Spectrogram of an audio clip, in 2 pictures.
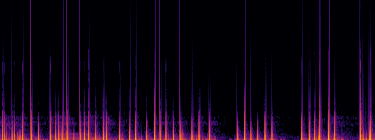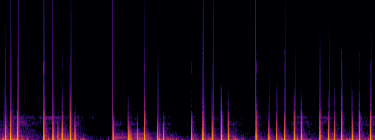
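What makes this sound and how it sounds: Long fingernails tap rapidly on a palm-sized, solid-looking, round light-colored wooden disc with visible wood grain, held close up. The short, dry, low-toned knocks come in quick bursts separated by brief pauses, with almost no ring after each tap.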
